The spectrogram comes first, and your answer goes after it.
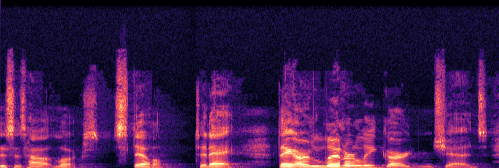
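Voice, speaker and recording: A woman speaks at a moderate pace and medium pitch with ordinary pitch variation. Hers is an unremarkable speaking voice. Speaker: rural community speaker. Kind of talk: conference presentation.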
